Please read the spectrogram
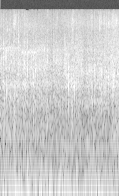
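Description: Faint, steady hiss of background ambience, like light rain, with no distinct events.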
